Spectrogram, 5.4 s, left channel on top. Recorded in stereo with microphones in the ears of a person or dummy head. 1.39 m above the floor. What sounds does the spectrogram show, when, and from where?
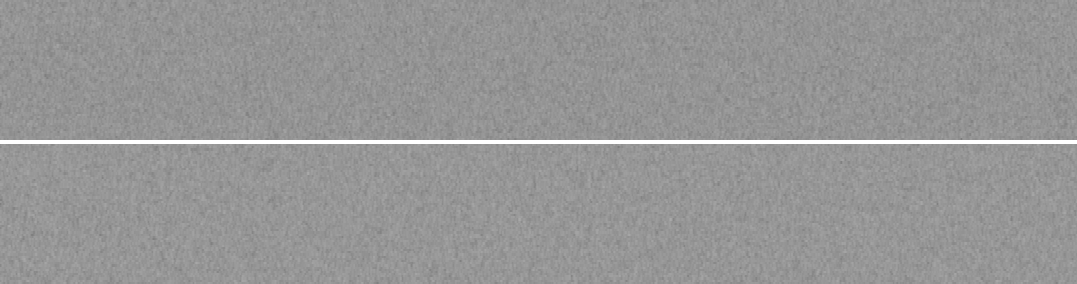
Only background noise.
